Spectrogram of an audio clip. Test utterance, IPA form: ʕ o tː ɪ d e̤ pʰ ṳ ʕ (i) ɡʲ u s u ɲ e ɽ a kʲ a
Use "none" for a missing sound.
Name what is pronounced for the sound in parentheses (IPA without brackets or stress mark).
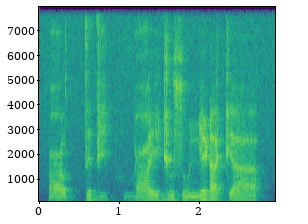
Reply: e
